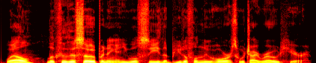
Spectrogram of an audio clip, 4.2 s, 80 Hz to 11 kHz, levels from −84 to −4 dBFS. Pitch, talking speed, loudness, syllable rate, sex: 90 Hz, 240 wpm, -18 LUFS, 5.8 syllables/s, male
